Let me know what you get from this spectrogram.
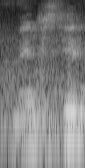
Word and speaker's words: ماجستير: فبتنطق بتعطيش الجيم، ماجستير، تعطيش لازم، لو قلت ما ينفعش اقول ماجستير، تمام؟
